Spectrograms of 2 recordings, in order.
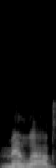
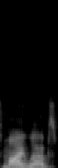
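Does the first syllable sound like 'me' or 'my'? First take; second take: me; my. First: The first syllable sounds like 'me'. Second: The first syllable sounds like 'my'. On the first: The speaker calls it wrong. "People pronounce that all the time wrong. It's not MiLabs" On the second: The speaker calls it right. "it's MyLabs"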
